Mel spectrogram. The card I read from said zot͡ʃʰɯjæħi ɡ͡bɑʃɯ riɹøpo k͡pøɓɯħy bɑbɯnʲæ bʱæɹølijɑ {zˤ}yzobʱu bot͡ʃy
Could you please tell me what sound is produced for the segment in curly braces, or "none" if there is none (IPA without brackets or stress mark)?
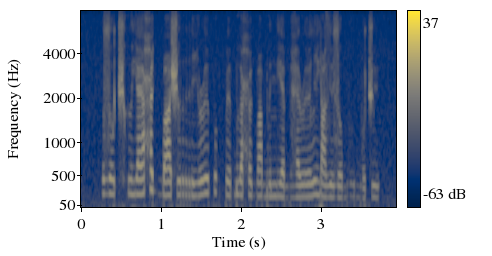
z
